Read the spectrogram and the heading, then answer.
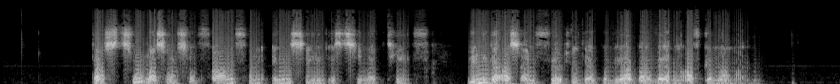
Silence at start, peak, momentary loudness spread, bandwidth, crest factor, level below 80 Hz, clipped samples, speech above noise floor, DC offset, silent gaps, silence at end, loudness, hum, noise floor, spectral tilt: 0.9 s; 0 dBFS; 11 LU; 14.5 kHz; 18 dB; -30 dBFS; under 0.1%; 47 dB; under 0.1%; none; 0.8 s; -17 LUFS; none; -65 dBFS; -4.5 dB/octave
